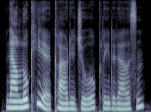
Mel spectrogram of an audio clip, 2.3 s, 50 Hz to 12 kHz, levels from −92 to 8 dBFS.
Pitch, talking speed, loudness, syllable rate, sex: 180 Hz, 185 wpm, -18 LUFS, 6.3 syllables/s, female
